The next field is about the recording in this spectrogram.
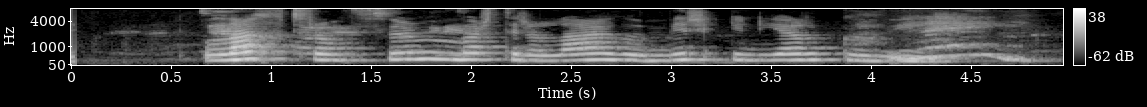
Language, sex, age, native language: Icelandic, female, 12, Icelandic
